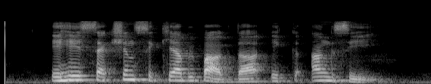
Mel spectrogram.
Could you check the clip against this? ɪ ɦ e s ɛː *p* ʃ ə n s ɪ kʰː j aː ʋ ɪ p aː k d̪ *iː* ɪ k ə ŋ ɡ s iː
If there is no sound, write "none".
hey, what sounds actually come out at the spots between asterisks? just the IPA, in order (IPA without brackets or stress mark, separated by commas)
k, aː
